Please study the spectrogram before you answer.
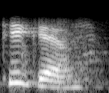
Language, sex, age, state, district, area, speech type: Urdu, female, 30-45, Bihar, Araria, rural, conversation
